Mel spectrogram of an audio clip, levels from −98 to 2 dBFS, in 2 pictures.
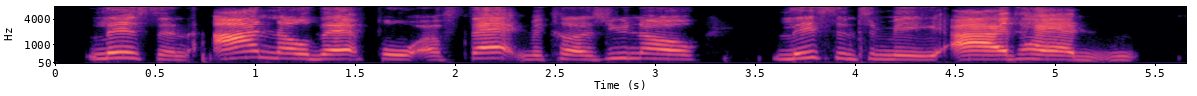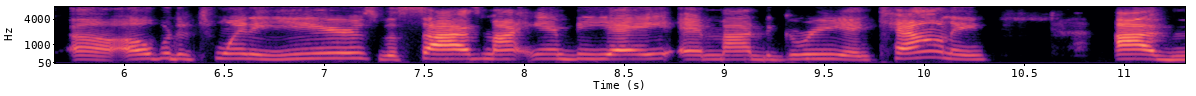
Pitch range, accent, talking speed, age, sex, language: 230-280 Hz, American, 155 wpm, 30-49, female, English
